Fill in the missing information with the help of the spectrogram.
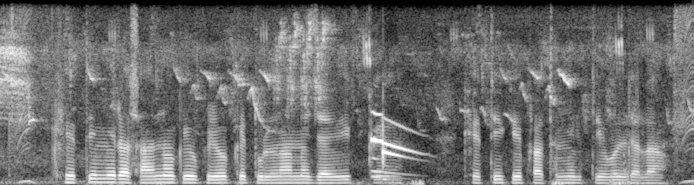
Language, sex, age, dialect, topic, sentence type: Bhojpuri, male, 18-24, Southern / Standard, agriculture, statement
